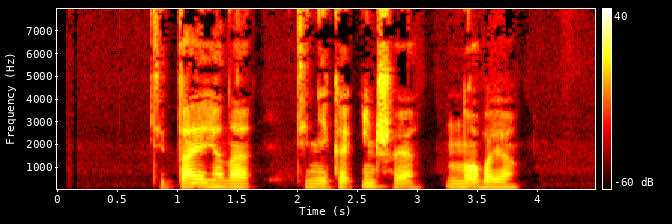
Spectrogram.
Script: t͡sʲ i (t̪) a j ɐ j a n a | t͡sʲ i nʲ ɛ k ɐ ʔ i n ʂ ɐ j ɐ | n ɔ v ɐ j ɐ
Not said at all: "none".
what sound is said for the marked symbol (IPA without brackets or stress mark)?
t̪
